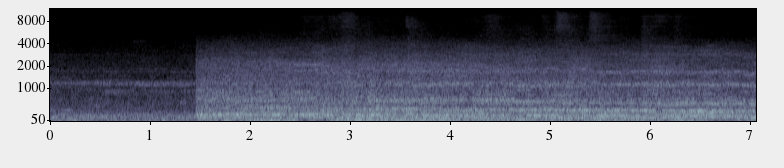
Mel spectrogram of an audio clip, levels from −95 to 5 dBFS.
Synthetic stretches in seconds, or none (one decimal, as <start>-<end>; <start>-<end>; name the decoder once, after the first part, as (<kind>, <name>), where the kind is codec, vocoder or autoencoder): 1.8-3.2 (codec, SNAC); 3.6-7.1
